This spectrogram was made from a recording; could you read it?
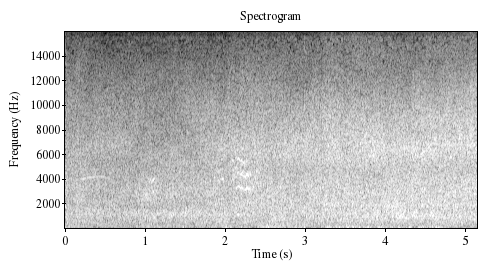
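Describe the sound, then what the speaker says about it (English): Steady, broad roar of ocean waves on an Australian beach, continuous and fairly loud, mixed with wind buffeting the microphone and no voices. "you can see now better the waves here"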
